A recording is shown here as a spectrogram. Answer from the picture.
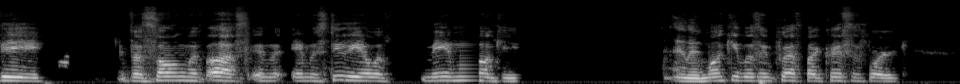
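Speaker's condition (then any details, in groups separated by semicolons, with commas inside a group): Cerebral palsy; affects speech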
